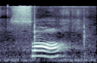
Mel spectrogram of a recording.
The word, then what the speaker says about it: ص: Saw is a strong sound of sa. What is the difference? For example, here we say seen, here we say seen, here we say sa, but here we say saw. Can you hear the difference? Si, so, sa, saw, su, saw.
